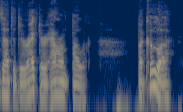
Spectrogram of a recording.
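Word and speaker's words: Pakula: the director Allen Poe Bakula PA kul a I believe that's how you pronounce his last name the director uses special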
